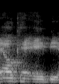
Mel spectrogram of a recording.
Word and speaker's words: LKAB: uh the accountability of el caobe and uh sorry l-k-a-b i flipped into the swedish pronunciation um it questions uh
